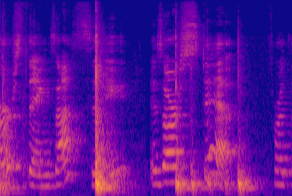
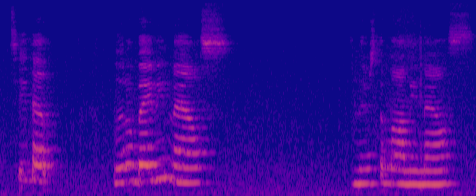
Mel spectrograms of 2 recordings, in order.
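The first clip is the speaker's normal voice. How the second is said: usual speaking voice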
